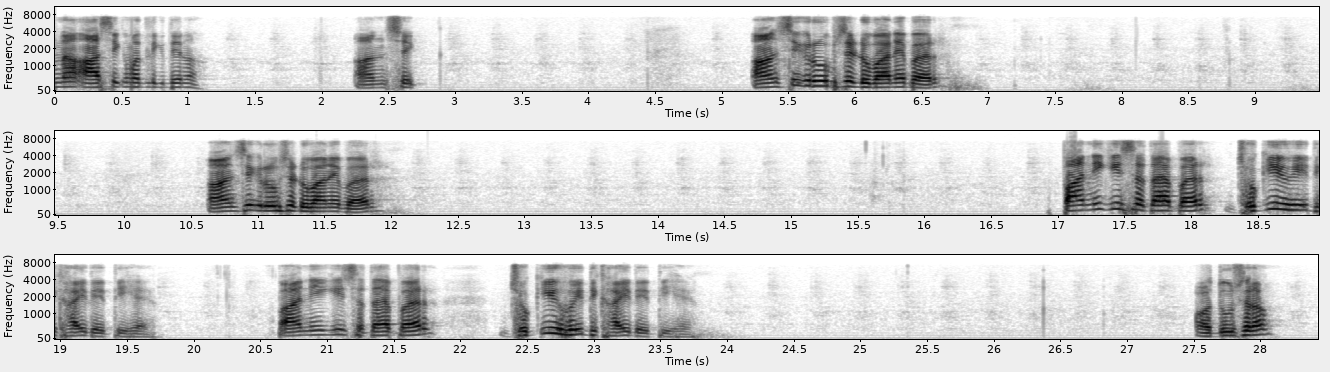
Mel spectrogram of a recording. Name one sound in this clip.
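A young man speaks calmly into a headset microphone, in short bursts with pauses.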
